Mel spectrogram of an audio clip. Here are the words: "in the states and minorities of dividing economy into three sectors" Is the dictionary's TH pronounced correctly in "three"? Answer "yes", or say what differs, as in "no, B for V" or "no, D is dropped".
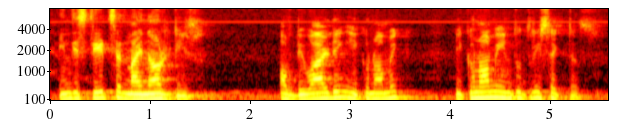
no, T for TH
